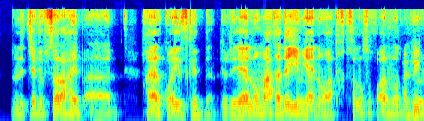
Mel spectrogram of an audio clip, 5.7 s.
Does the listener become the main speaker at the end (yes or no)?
yes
